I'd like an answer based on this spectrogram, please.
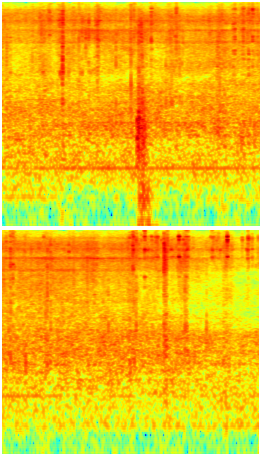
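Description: Roadside night ambience picked up by a body-worn camera: a steady rush of road noise with scattered light clicks and rustles, and one knock a little under two seconds in.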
